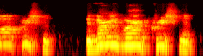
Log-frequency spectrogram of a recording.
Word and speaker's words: Krishna: christian the very word krishna it's interesting it's made of two syllables krish and na krish means the universe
